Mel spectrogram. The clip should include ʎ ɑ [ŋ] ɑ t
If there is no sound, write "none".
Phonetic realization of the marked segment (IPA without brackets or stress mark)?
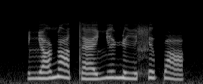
ɳ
